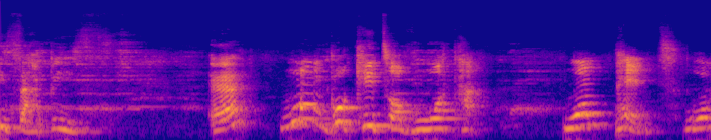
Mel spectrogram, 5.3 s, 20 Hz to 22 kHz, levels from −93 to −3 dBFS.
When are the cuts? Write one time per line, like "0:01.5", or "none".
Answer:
none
